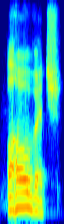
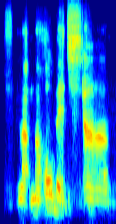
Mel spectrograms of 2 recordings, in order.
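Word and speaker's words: Błachowicz: How you pronounce his last name? Blachowicz. Blachowicz.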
